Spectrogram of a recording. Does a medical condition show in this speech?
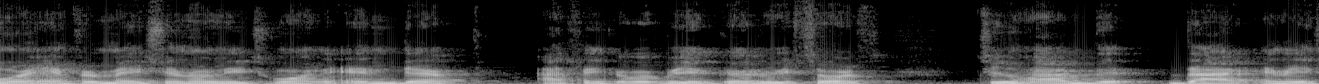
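Yes: cerebral palsy; some voice muscle weakness, still able to talk.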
